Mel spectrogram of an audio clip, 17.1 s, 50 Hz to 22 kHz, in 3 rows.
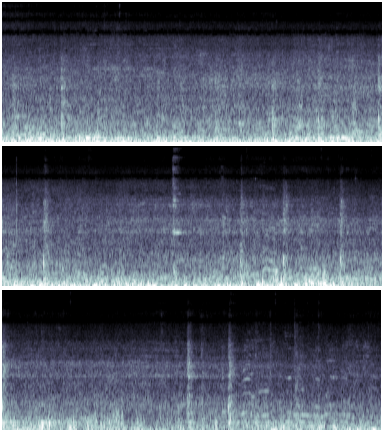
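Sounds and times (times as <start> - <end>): wheels clicking over rail joints: 0.0 - 7.3
steam train rumbling: 0.0 - 17.0.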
